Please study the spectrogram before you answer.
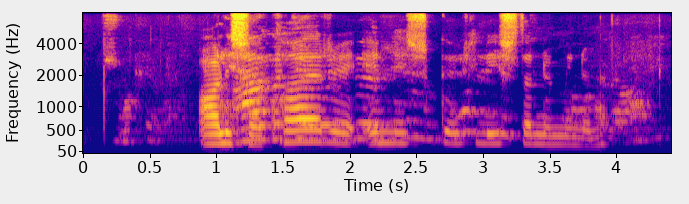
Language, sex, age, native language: Icelandic, male, 12, Icelandic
